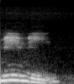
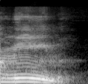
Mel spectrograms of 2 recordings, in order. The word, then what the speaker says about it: meme: What kind of animal is surrounded by flames in the This Is Fine, Mimi? I may not be saying What's that. the word before meme? It's M-E-M-E. This is fine. It's not Mimi.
